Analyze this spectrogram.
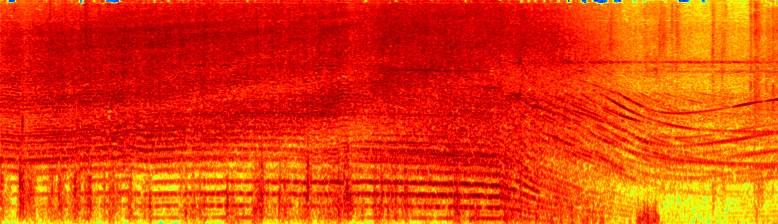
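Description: Quadcopter drone's propellers buzzing steadily as it hovers just above the ground, then about five seconds in the pitch falls and the buzz gets quieter as it sets down and the motors slow.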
